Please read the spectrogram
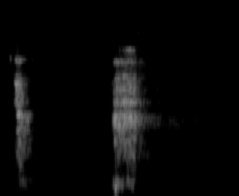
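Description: One short sigh about a second in, with near silence around it.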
